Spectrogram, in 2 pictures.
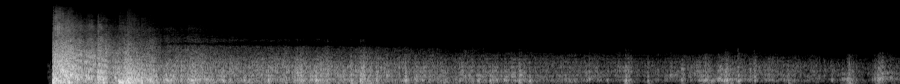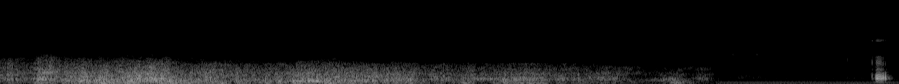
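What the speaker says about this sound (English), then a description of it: "It's turning red, and those storm clouds, they've come from nowhere. The trees are shaking, and lightning is flashing everywhere." A thunderstorm unleashes a loud, sudden thunderclap that rolls on into a long, deep rumble with crackling bursts, slowly fading away over many seconds until near silence.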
